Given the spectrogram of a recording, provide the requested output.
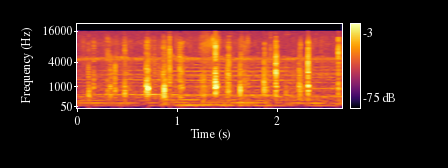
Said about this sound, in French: Le cheval marchait gaiement.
